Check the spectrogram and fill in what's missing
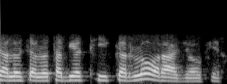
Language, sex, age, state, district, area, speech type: Urdu, female, 60+, Uttar Pradesh, Rampur, urban, conversation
